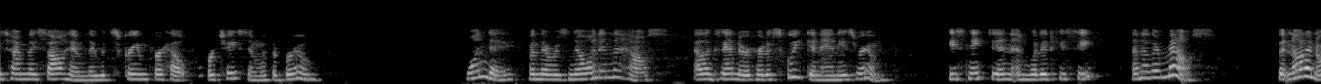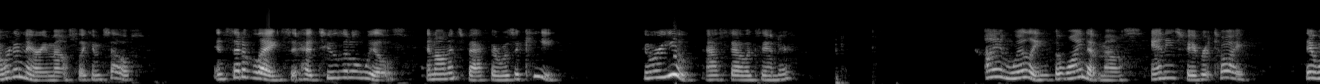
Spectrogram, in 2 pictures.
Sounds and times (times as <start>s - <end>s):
Speech: 0.0s - 3.2s, 4.7s - 8.9s, 9.5s - 12.2s, 12.8s - 14.6s, 15.4s - 18.8s, 19.7s - 21.2s, 23.0s - 25.7s.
